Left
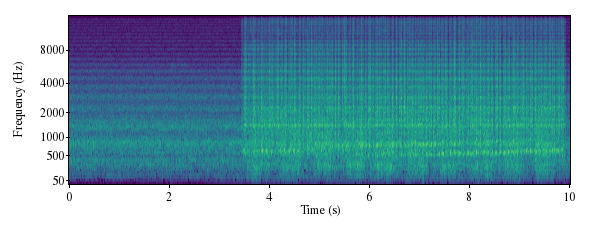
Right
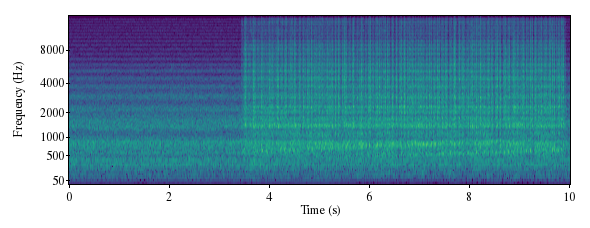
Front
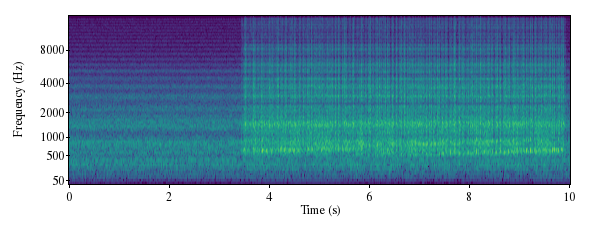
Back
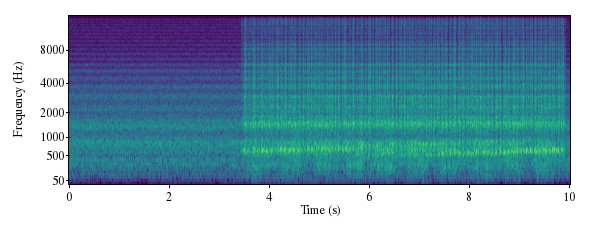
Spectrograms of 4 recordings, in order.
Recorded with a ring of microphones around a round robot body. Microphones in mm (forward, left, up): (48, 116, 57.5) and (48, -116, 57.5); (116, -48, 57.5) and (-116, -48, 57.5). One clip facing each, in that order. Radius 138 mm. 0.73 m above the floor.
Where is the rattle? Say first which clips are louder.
Left 6 dB, back 3 dB; 115° left.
